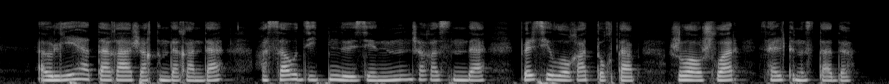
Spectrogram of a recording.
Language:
Kazakh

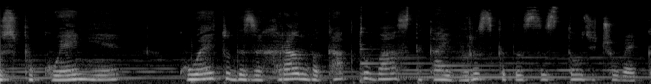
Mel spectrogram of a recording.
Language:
Bulgarian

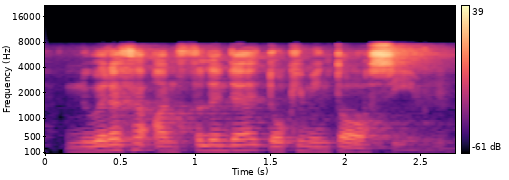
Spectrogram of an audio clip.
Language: Afrikaans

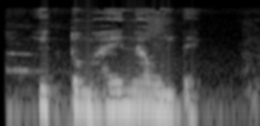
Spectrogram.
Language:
Nüpode Huitoto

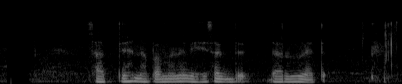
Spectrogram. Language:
Sinhala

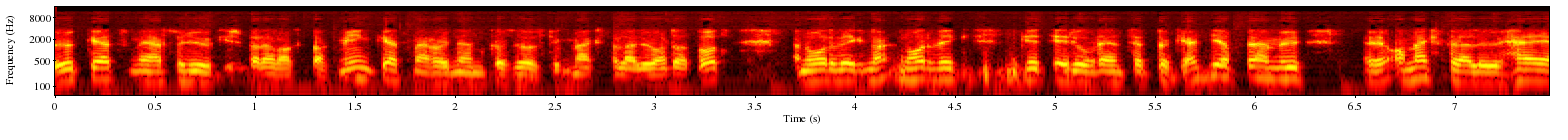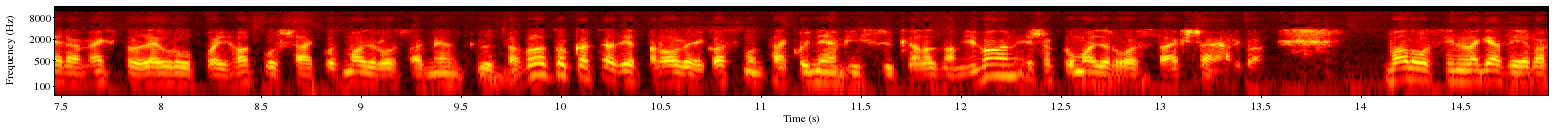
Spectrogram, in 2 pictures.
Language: Hungarian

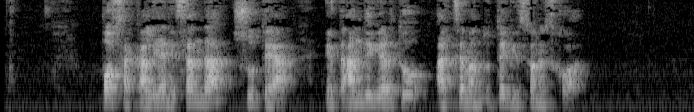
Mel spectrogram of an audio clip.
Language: Basque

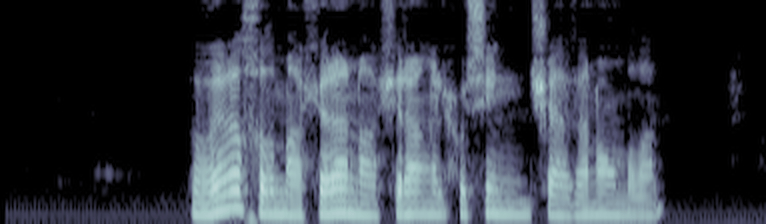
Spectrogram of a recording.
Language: Kabyle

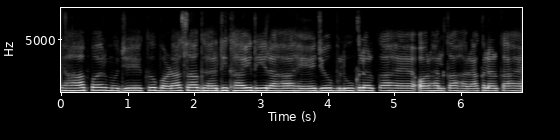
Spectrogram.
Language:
Hindi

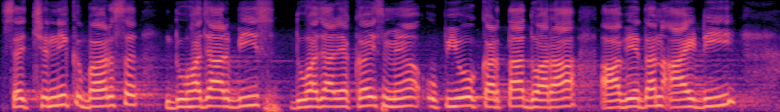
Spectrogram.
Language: Maithili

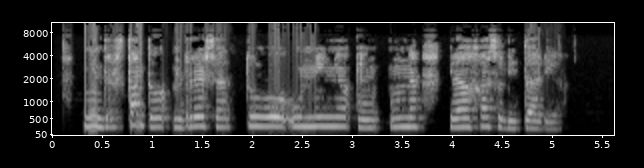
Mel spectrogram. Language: Spanish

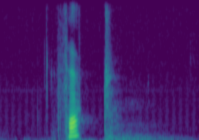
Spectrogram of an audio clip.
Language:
Norwegian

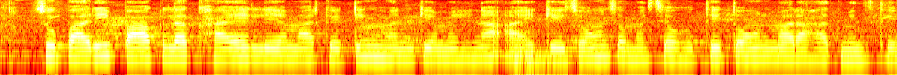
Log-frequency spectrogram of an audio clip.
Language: Chhattisgarhi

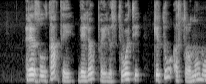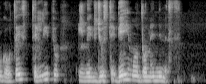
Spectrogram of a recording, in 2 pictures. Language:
Lithuanian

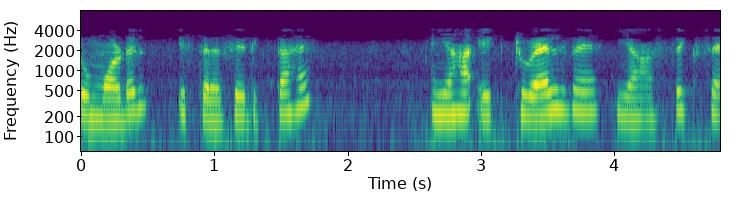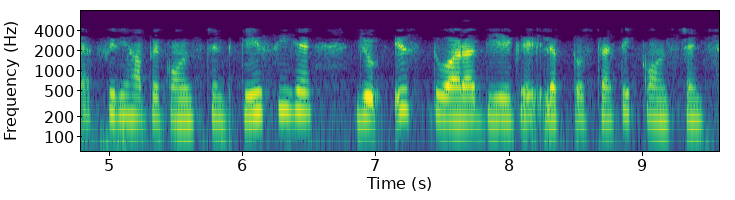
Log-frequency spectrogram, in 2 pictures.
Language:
Hindi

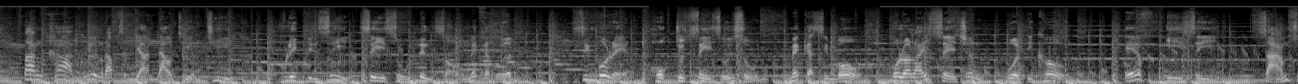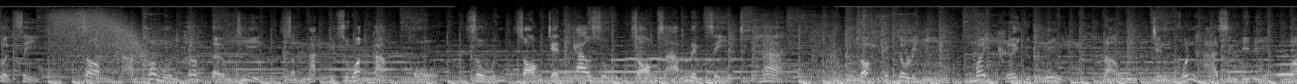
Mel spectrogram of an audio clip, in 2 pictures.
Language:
Thai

